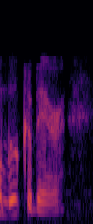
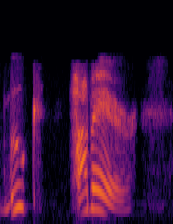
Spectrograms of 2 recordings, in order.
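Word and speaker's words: Moukhaiber: Go look up online. M-O-U-K-H-A-I-B-E-R. Mook Haber. That's the way we say it. He says it differently. He says it wrong.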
